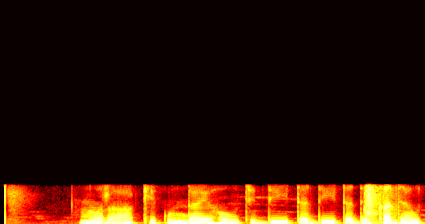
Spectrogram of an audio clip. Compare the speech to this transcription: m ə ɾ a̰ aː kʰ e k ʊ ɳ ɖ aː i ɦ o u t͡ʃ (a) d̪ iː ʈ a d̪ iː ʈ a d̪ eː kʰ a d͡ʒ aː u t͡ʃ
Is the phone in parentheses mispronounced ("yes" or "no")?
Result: yes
